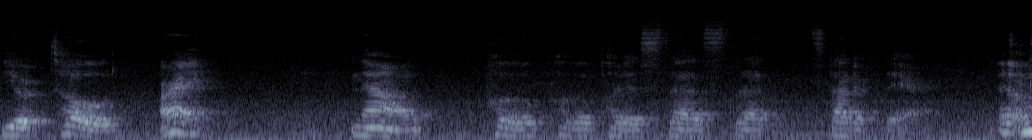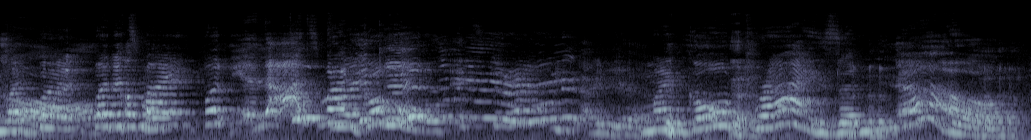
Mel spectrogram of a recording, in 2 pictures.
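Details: Adult female host who stutters, in conversation with her speech pathologist about voluntary stuttering; part-word repetitions; stuttering.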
